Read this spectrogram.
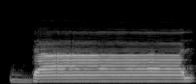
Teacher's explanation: The outlet of dal, the tip of the tongue, touches the upper front teeth area quickly.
